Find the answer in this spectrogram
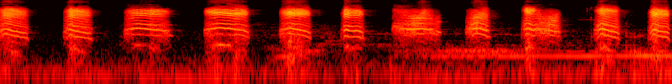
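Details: Trapping lure of the sogon bird: harsh, scratchy chatter notes repeated quickly, around eleven bursts in three seconds, some longer and buzzier, with a faint steady low hum in the second half.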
